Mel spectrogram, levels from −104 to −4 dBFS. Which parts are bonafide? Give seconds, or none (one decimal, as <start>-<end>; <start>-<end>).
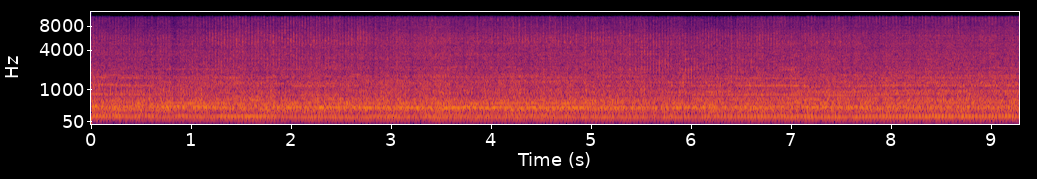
none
